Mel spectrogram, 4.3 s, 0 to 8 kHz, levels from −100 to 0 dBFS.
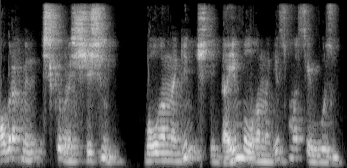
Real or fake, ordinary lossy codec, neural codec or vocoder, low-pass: real; none; none; 7.2 kHz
